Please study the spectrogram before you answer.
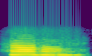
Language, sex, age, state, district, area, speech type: Marathi, female, 18-30, Maharashtra, Yavatmal, urban, conversation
